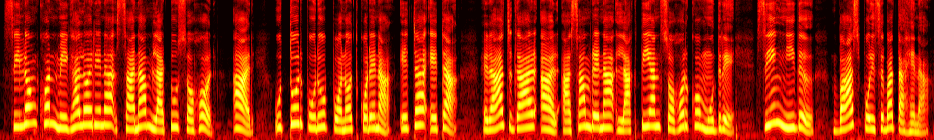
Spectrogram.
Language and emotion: Santali, neutral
